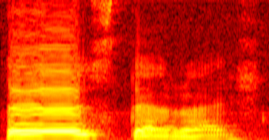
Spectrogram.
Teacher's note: Türkai. O umlauts tiek izrunāts kā Ö, un tā ir skaņa starp O un E.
